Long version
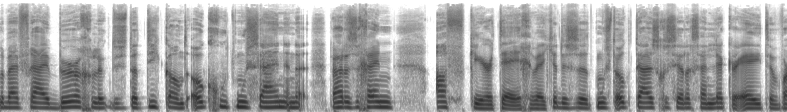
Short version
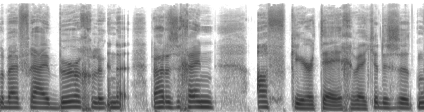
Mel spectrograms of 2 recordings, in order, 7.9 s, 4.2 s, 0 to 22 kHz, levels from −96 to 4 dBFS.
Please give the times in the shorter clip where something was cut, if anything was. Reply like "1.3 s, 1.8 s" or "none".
1.1 s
